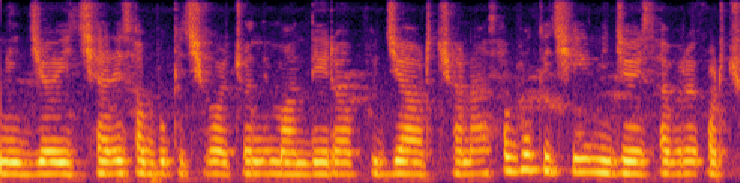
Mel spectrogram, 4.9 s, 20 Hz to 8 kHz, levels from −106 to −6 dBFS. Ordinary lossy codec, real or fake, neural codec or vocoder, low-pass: none; real; none; none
